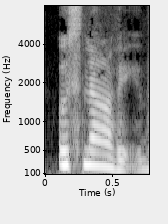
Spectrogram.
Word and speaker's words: Usnavi: Usnavi, the name of your protagonist, which is spelled U-S-N-A.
